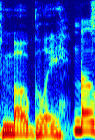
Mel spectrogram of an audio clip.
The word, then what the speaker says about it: Mowgli: saying it's not a guarantee Erin says it's mobli I'm saying it wrong oh yeah you know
